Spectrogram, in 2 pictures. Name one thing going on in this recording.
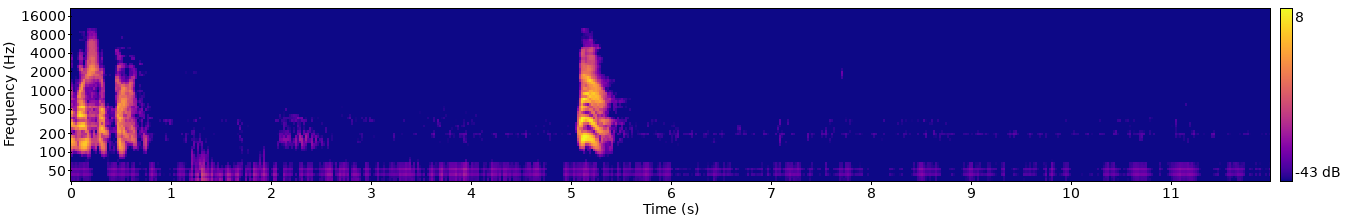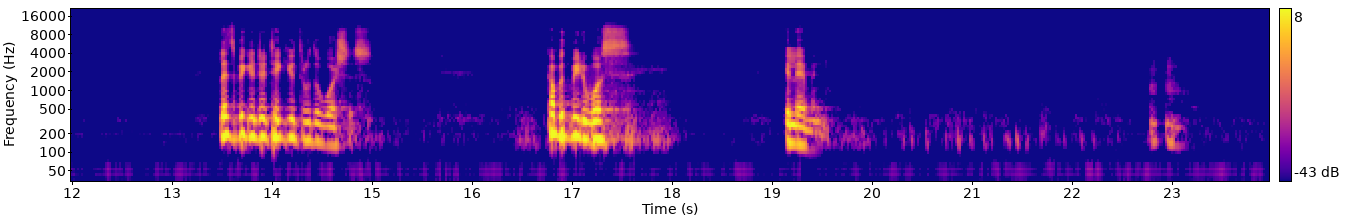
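A man speaks with animation into a microphone, in short bursts with long pauses.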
